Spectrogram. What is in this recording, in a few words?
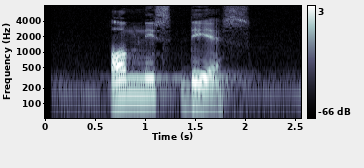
"omnis dies", latin; santillana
